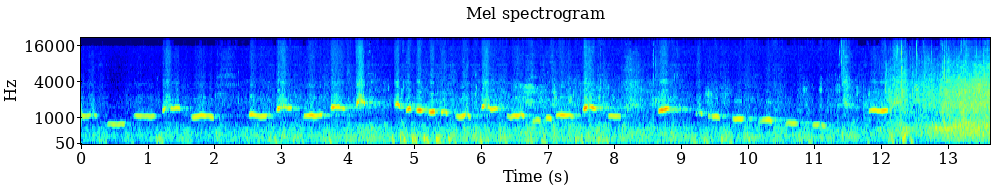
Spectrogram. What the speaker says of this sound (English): I can whistle the final Jeopardy song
